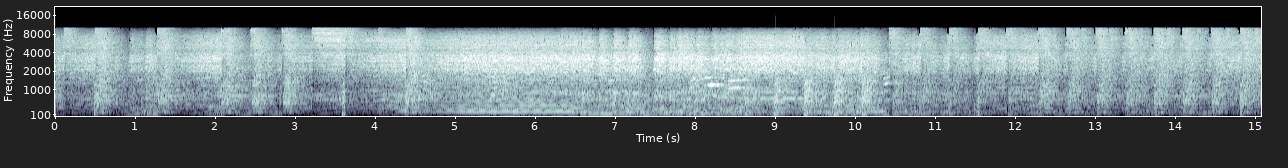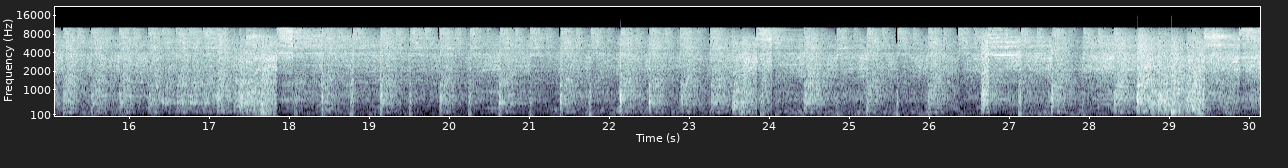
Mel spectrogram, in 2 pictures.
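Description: Drum kit played freestyle: a dense run of strikes on drums and cymbals with a kick drum underneath, louder for a stretch a few seconds in.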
